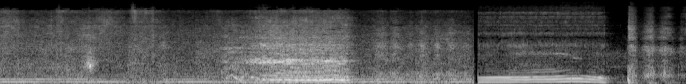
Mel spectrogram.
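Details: Dad snoring: a loud, rough snore over a steady background hum, then a rising whine as the scared baby reacts and cries.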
